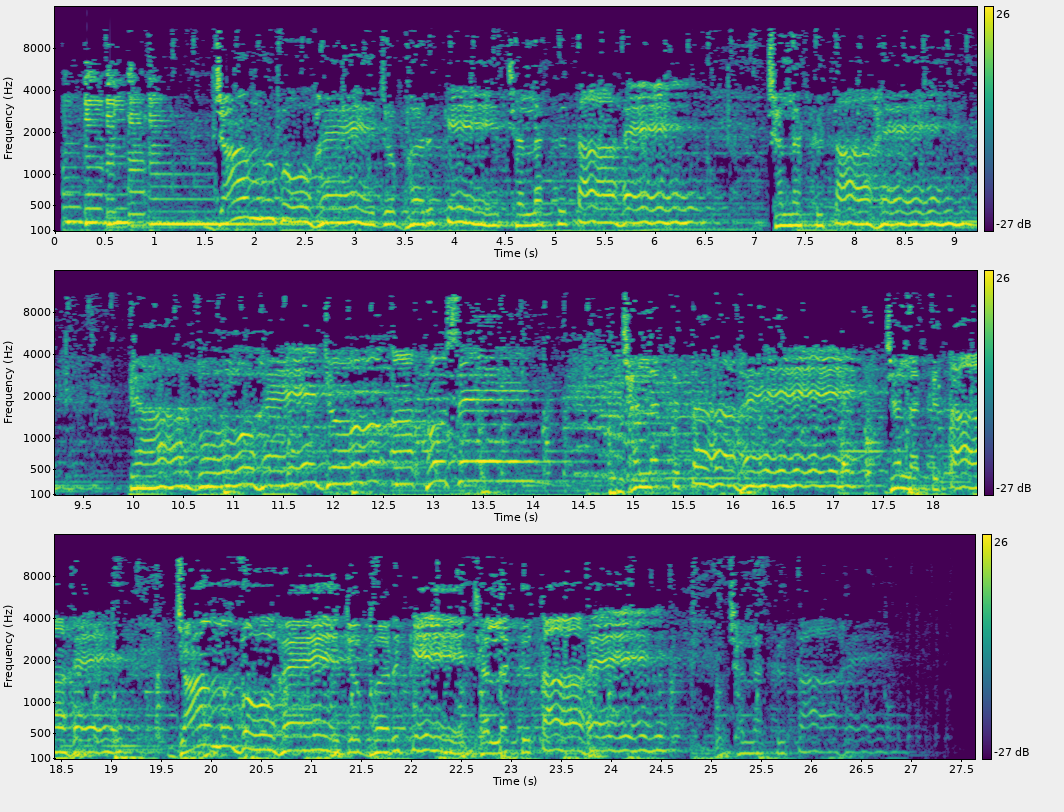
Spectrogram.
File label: romantic hindi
